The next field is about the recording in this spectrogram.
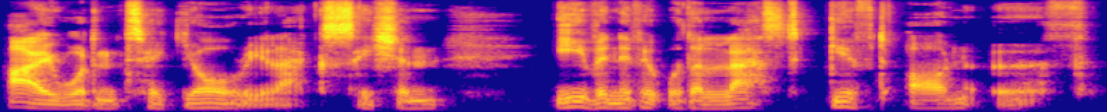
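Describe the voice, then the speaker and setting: A man's voice: deep voice, measured pace, a bit bright, husky, full character voice. A man playing a grave, ancient lich who speaks in solemn, formal phrases in a fantasy audio roleplay. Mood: dry, irritated. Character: grave ancient male lich, stern and scheming mentor.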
